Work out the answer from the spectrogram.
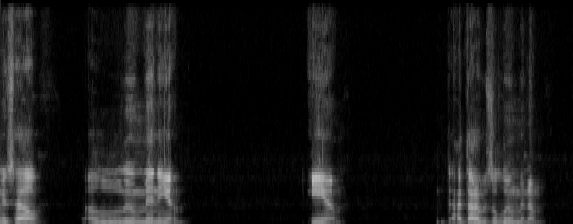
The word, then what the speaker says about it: aluminium: Aluminum, as Westerners pronounce it wrong as hell. Aluminium.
